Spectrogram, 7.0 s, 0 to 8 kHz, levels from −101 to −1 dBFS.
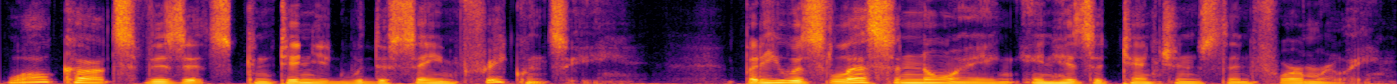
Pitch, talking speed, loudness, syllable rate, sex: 135 Hz, 145 wpm, -20 LUFS, 4.5 syllables/s, male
